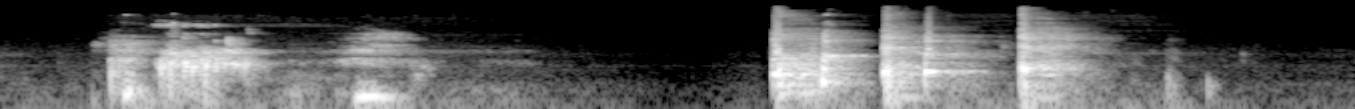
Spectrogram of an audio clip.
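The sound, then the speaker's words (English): A coughing fit after taking in a big hit of smoke: two rough, throaty coughs, a pause of over a second, then a quick run of three or four harsh, loud coughs trailing into faint wheezy breaths. No speech. “Oh my gosh, and I still didn't clear it.”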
